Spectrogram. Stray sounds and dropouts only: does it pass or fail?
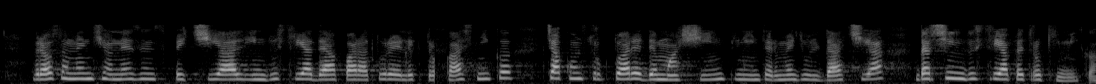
fail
